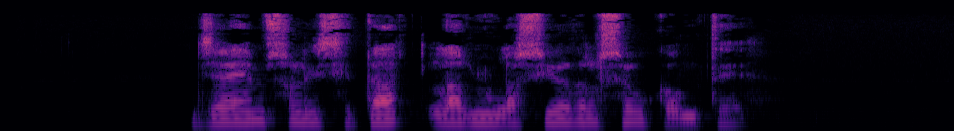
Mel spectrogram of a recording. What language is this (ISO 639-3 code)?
cat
